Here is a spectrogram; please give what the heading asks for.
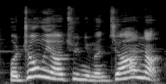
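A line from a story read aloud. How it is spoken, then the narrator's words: Loud call. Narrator (Chinese): 一位叔叔高声冲露露喊道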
